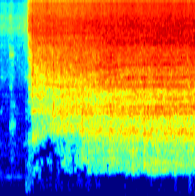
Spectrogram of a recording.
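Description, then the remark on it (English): Steady, bright sizzling of a chicken breast cooking in a pan on low heat starts abruptly after a brief quiet moment as the lid is removed, and continues as a dense crackling hiss, holding loud and even with no talking over it. “I'm going to carefully remove the top, and you can hear it sizzling, and frankly, I have it down on low at this point.”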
